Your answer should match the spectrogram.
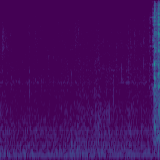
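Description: Near silence: faint room tone. A short, loud hiss breaks it at the very end.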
